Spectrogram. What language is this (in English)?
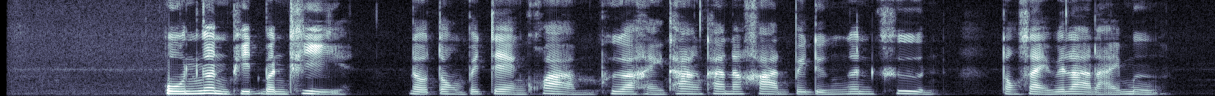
Thai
